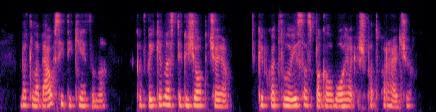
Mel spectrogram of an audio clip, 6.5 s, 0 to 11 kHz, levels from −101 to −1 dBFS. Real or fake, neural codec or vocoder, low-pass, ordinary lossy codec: fake; codec, 16 kHz, 4.8 kbps, FACodec; 7.2 kHz; AAC, 64 kbps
